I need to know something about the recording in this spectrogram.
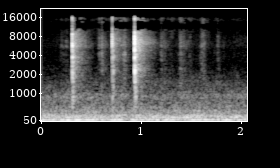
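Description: A paintbrush clicking against a watercolour palette as it is worked in the paint pans: three small sharp clicks within the first second, over a low steady hum.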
